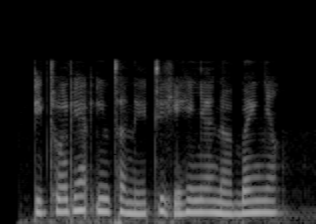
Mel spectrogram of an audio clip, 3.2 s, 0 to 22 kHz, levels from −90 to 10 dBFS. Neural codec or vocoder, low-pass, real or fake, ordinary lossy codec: codec, 16 kHz, 1 kbps, FunCodec, trained on Chinese and English, 50 frames a second; 7.2 kHz; fake; none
